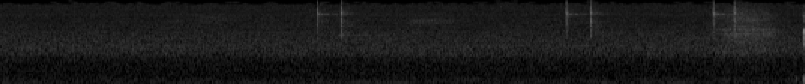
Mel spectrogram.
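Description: Faint computer mouse clicks, a pair about one and a half seconds in and another about three seconds in, over a quiet steady hum of room and microphone noise.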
